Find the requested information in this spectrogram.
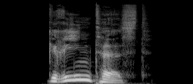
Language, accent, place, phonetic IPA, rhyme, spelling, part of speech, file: German, Germany, Berlin, [ˈɡʁiːntəst], -iːntəst, grientest, verb, De-grientest.ogg
- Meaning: inflection of grienen: 1. second-person singular preterite 2. second-person singular subjunctive II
